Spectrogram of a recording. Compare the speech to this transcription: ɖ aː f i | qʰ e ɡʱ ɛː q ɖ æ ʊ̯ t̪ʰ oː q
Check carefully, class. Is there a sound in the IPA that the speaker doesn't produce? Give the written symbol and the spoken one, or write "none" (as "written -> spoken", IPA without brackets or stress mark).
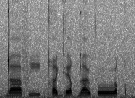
æ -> a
